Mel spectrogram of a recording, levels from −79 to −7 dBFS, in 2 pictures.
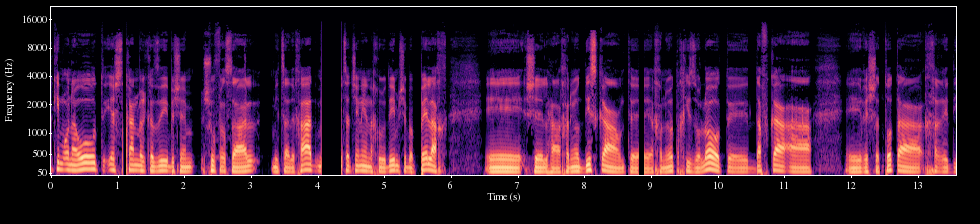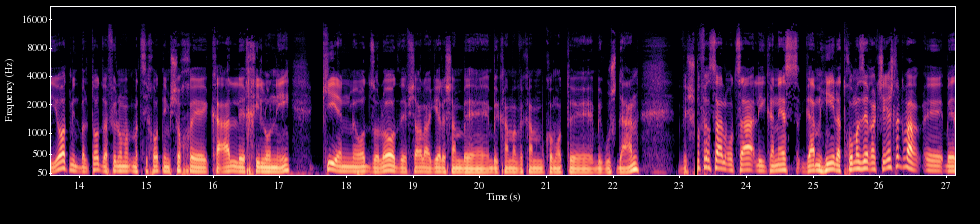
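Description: A speech recording interrupted four times by clean gaps of silence: about 51 ms at 1.07 s, 300 ms at 4.05 s, 86 ms at 8.81 s and 45 ms at 23.22 s. These sound like a Bluetooth stall, likely caused by radio interference delaying packets until the headphones' buffer emptied and playback paused for the resends. Unlike a codec dropout, which leaves warbling or smeared sound, each break is true silence with a hard edge before the speech carries on.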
